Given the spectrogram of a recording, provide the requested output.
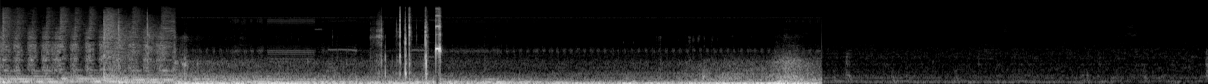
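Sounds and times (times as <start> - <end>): car road and engine rumble: 1.6 - 8.2
sharp clicks: 3.2 - 5.1.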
